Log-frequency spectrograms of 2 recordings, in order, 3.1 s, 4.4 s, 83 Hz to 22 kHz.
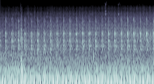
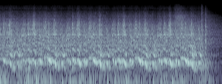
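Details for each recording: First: Abandoned 1984 Chevrolet K30 1-ton with a 454 big-block V8, inspection cover off, about 7 psi oil pressure: sharp steady knock around four beats a second over a deep idle, rod knock; engine judged cooked. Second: Abandoned 1984 Chevrolet K30 one-ton 454 big block with Quadrajet and HEI, first start attempt after sitting a couple of years: steady rhythmic cranking about one beat per second, no starter grinding or whirring.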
